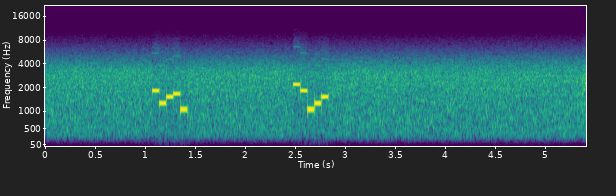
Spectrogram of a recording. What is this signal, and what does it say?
Five-tone selective call (ZVEI), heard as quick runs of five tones, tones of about 70 ms, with radio hiss and a squelch burst at the end. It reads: 73561 97135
